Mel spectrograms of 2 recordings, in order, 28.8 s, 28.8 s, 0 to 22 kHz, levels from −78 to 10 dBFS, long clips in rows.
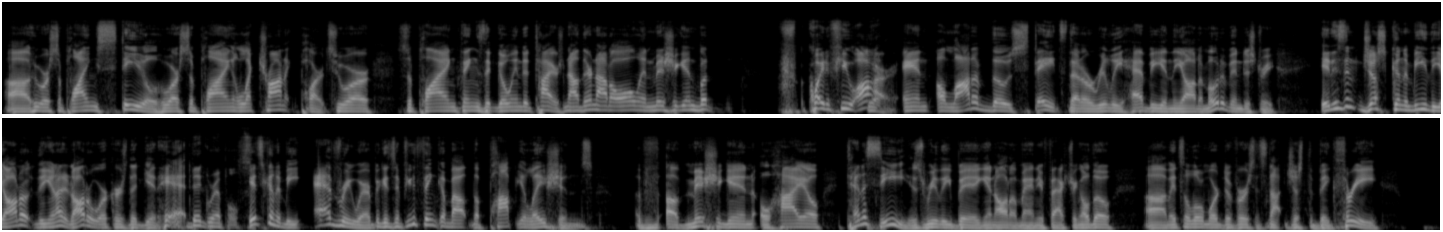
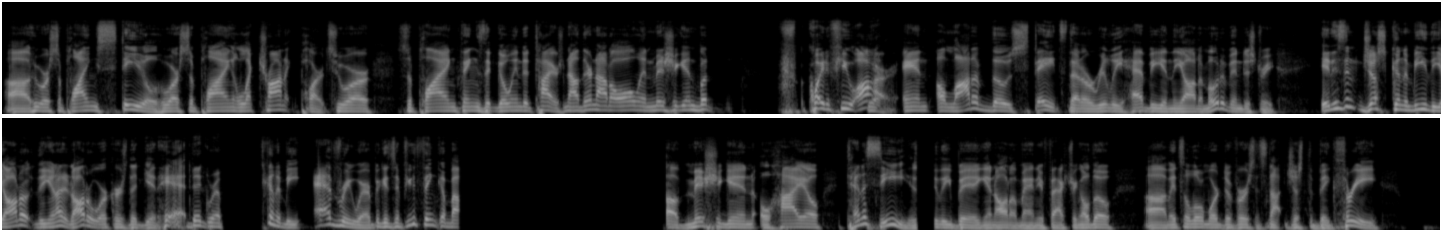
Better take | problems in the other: first | audio cutting out; at 17 s, at 19 s for 2 s and at 24 s

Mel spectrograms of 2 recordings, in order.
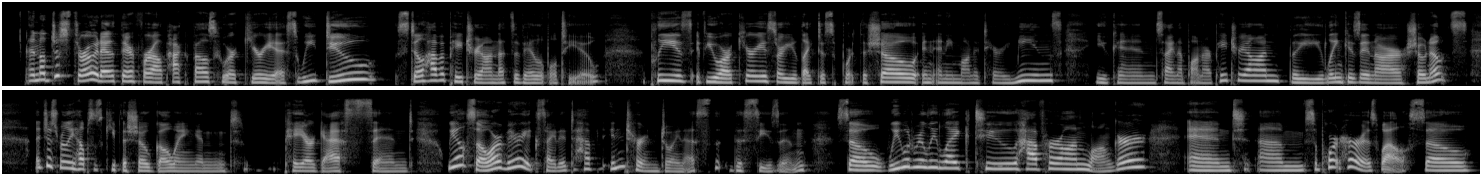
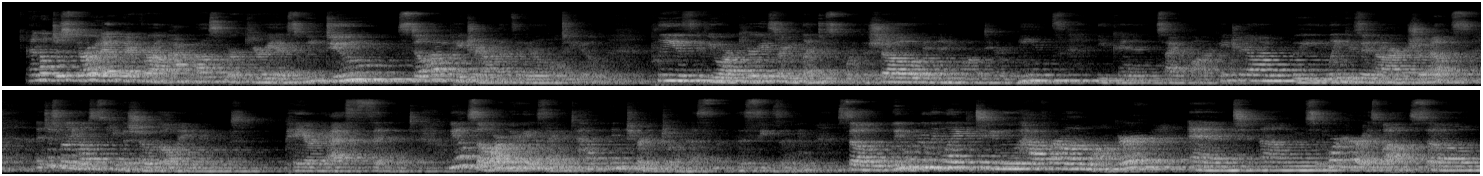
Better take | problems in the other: first | off-mic speech; far // room echo; strong; dies away in 2.3 s

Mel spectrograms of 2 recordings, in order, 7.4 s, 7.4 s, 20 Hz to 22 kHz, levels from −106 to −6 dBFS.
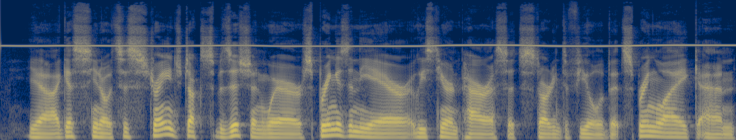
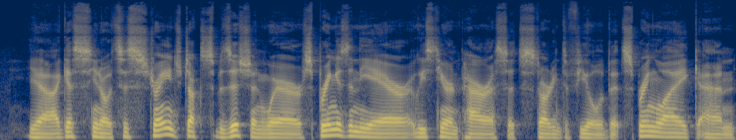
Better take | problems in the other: second | high-pitched whine; loud; throughout; 5.5 kHz, 7 dB below the speech

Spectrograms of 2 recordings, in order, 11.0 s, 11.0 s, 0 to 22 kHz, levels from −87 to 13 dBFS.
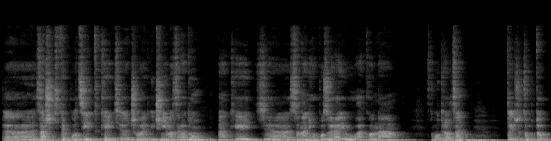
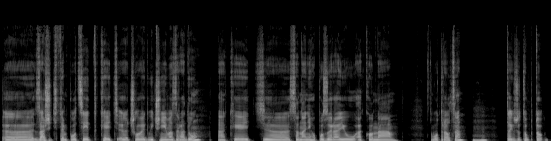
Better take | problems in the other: second | off-mic speech; far // room echo; noticeable; dies away in 0.6 s

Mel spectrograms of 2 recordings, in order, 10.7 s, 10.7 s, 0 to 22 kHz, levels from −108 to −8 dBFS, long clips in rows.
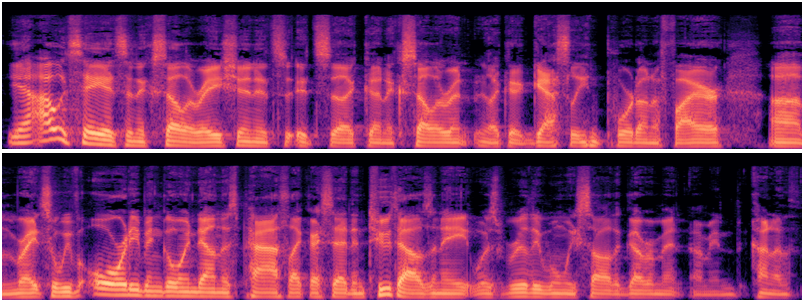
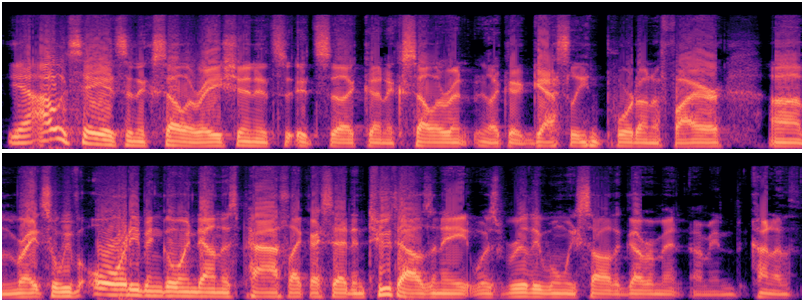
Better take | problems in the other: first | distortion; slight; 5% of the sound clipped

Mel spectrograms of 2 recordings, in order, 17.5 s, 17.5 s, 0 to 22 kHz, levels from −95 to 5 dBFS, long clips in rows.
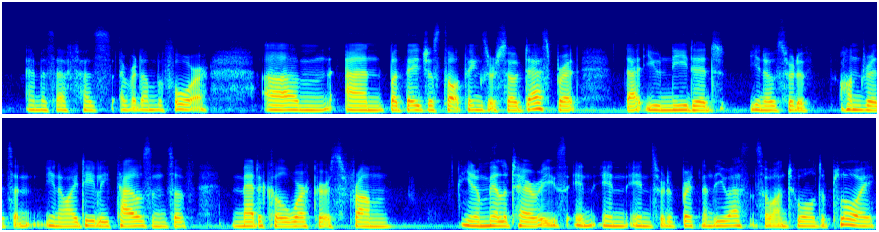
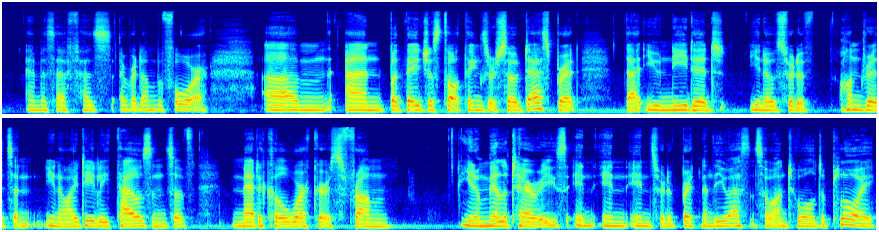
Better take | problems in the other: second | muffled; very; fading above 1.5 kHz

